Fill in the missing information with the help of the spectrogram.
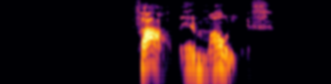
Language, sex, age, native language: Icelandic, female, 30-39, Icelandic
